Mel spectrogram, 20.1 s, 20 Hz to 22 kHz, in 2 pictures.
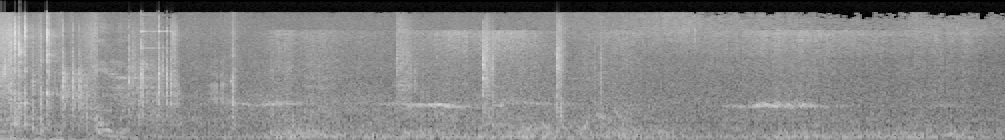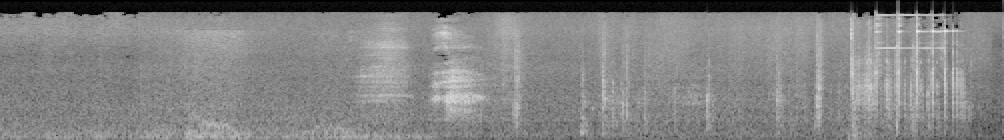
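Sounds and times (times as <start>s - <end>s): low rumbling noise: 0.0s - 18.6s.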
